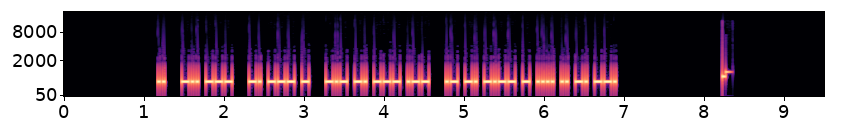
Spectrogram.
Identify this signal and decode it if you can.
Morse code, heard as a keyed tone, about 40 wpm, 700 Hz. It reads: I DO NOT KNOW ANYTHING
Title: Sets of 5 Words Encore 40wpm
